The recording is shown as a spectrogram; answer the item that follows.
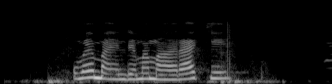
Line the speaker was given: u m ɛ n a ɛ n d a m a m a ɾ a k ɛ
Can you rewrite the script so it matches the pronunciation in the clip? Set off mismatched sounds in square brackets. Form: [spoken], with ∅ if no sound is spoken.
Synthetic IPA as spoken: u m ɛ [m] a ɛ n d [ɛ] m a m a ɾ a k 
